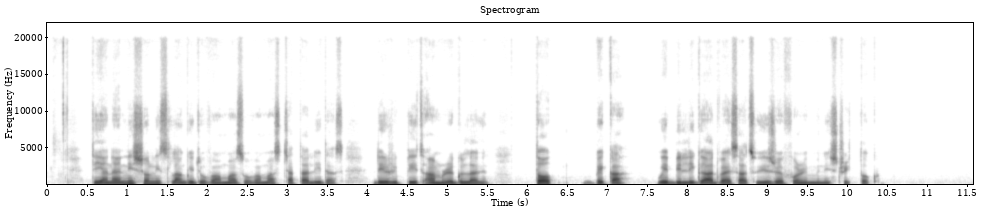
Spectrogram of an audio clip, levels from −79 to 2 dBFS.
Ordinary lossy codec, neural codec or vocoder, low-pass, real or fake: none; autoencoder, 48 kHz, 128 numbers a frame, DAC-VAE, trained on Japanese speech; none; fake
